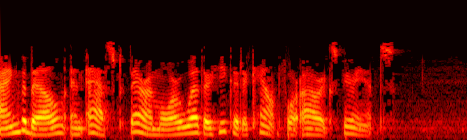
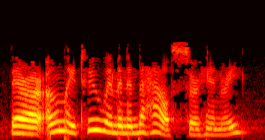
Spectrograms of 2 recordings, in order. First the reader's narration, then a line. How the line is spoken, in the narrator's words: he answered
